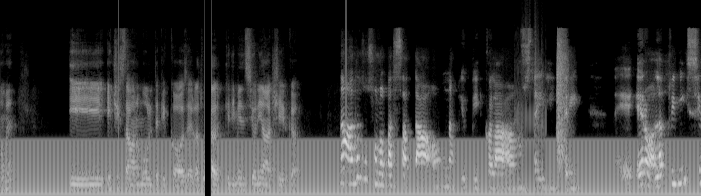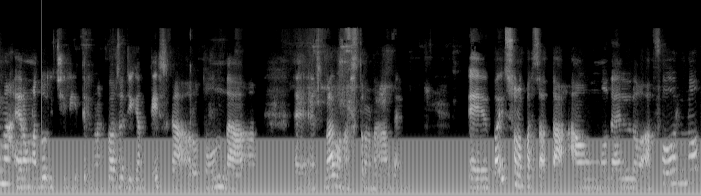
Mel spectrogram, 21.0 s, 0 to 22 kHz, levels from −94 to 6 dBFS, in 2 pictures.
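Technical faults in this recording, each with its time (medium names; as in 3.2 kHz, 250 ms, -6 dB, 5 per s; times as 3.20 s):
buzz 50 Hz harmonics 23 -26 dBFS
1.78 s: pop -10 dBFS
3.07–3.17 s: dropout 99 ms
5.19 s: pop -1 dBFS
7.71–8.20 s: clipped -20.5 dBFS
11.14 s: pop -10 dBFS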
